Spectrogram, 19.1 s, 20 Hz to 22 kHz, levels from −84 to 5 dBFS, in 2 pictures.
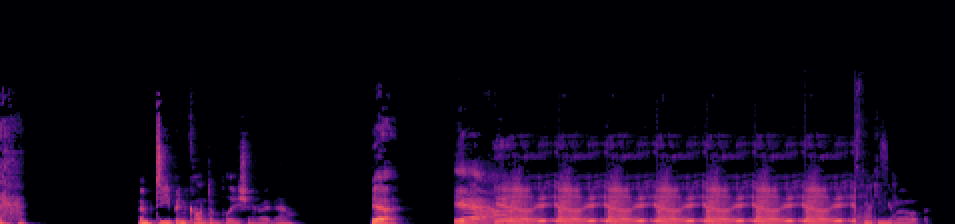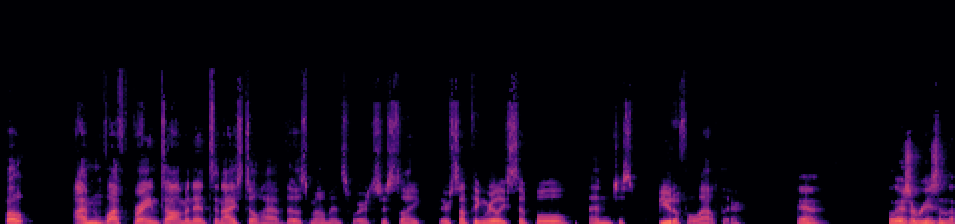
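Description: From 5.58 to 8.55 s a half-second fragment, 0.49 s long, plays six times back to back, stuttering identically: a broken-record loop. A stalled player or stream likely kept resending its last buffered piece, so the audio meant for that stretch is lost.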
